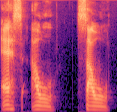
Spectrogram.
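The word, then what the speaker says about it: Saúl: the most simplest term like matthew just did s owl soul any official statement from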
